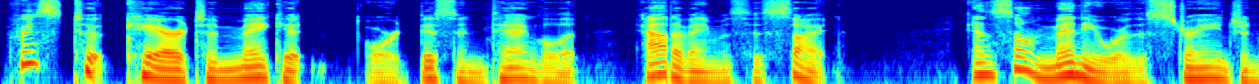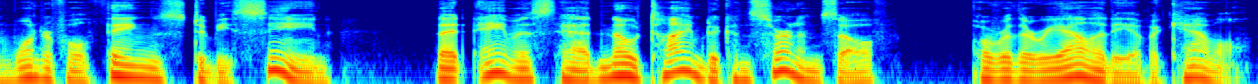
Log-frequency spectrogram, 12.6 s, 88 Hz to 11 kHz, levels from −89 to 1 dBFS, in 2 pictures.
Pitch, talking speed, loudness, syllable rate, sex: 110 Hz, 185 wpm, -21 LUFS, 5.3 syllables/s, male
